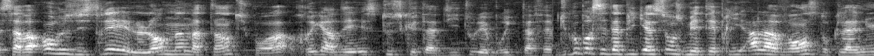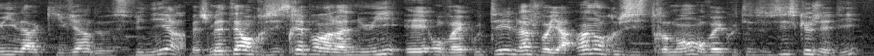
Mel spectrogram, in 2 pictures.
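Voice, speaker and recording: A man's voice: a little high, fairly bright tone. A young man chatting casually and jokingly as he tests phone apps for his channel. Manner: joking, chatty, switches between quick and drawn-out talk. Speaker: YouTuber testing apps. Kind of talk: casual vlog chat.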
